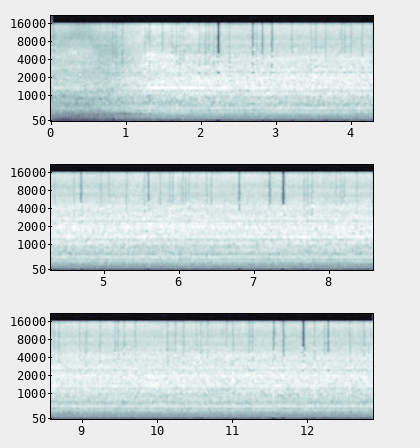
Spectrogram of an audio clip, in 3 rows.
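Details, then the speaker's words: John Deere GT262 lawn tractor after carburettor swap, low idle: even, steady beat with no misses or knocks; normal idle. "let's see what happens now that everything's hooked back up foreign that sounds pretty good hell I might not have to do anything"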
